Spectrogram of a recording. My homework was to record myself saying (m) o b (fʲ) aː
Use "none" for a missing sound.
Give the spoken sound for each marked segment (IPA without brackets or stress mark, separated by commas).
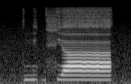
mʲ, fʲ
